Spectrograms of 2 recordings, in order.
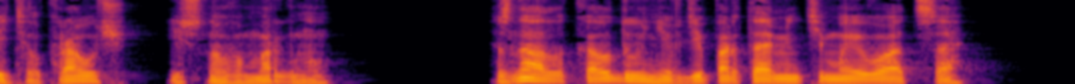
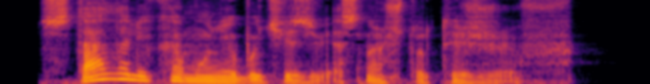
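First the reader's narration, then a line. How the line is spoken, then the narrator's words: Quiet question. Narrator (Russian): тихо спросил Дамблдор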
